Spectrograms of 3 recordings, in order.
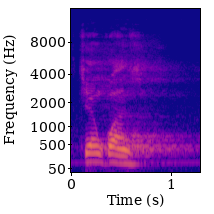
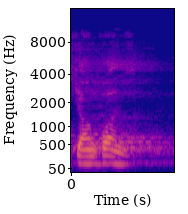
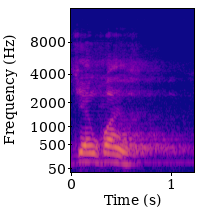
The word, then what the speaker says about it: Kyenkwanzi: When you hear this, kyenkwanzi, which the Waganda mispronounced as kyankwanzi, it is kyenkwanzi.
